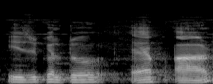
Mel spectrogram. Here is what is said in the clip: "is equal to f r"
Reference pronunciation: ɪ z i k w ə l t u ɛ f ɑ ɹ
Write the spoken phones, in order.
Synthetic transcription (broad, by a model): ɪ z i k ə l t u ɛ p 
